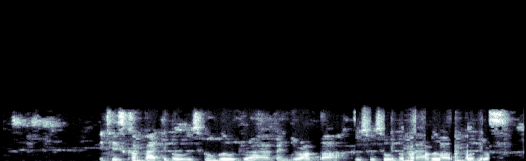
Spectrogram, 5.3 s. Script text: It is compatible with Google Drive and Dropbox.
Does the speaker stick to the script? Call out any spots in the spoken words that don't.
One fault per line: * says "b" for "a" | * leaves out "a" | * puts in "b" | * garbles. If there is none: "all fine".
* garbles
